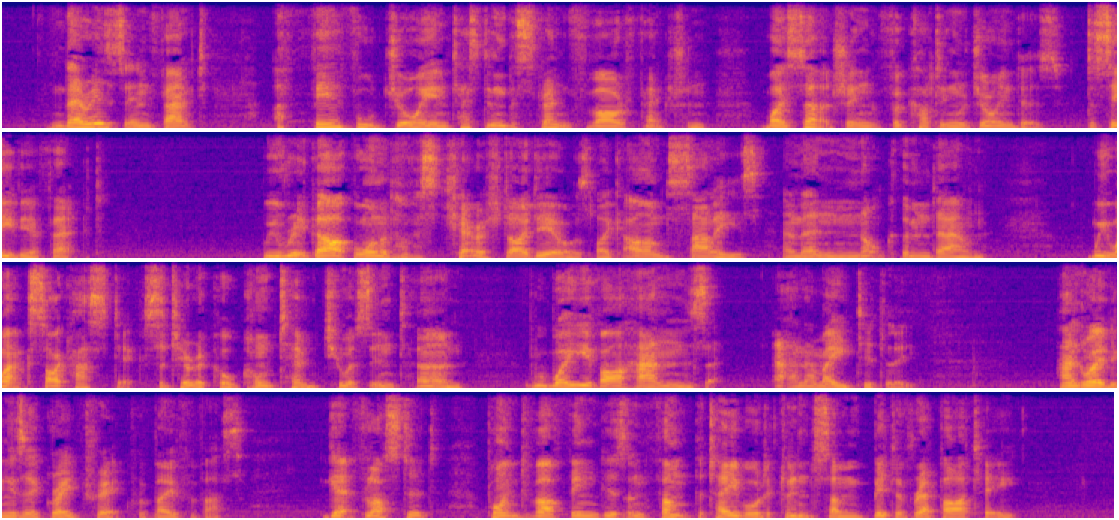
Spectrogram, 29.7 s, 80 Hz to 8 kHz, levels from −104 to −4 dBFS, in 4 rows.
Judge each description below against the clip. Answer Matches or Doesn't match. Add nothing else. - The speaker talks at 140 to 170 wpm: Matches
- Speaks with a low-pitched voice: Matches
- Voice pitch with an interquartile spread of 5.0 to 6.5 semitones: Doesn't match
